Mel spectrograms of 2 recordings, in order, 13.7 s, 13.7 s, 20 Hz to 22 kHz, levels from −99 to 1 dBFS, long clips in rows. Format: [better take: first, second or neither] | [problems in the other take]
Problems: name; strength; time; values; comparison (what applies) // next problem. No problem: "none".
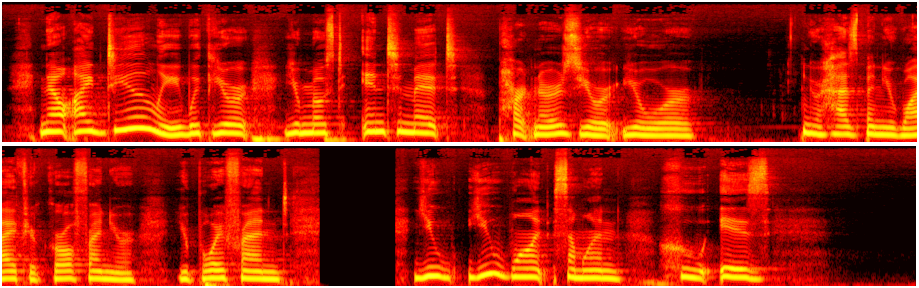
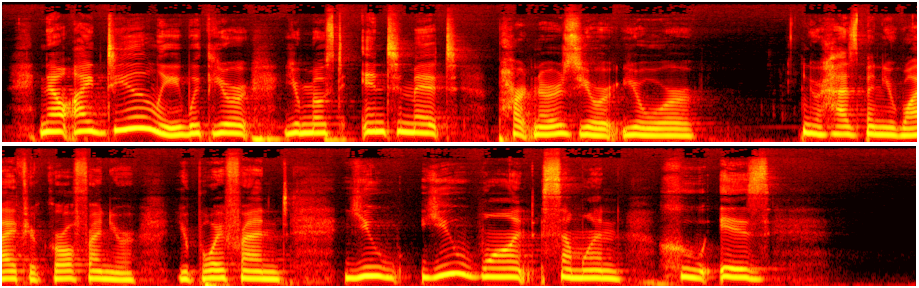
second | audio freezing; at 9 s for 0.5 s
